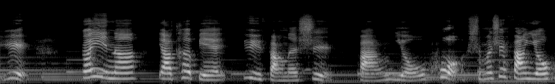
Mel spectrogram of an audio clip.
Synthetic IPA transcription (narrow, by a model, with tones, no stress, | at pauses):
ɻɻ̩˥˩swɔ˧˥i˨˩nə˦ | jɑ˥˧ʊt̪ʰɤ˥˩pjɛ˧˥y˥˩fɑ˧˥ŋd̪ə˧ʂɻ̩˥˩ | fɑ˧˥ŋjo˧˥ʊxwɔ˥˩ʂə˧˥nmə˧ʂɻ̩˥˩fɑ˧˥ŋjo˧˥ʊx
